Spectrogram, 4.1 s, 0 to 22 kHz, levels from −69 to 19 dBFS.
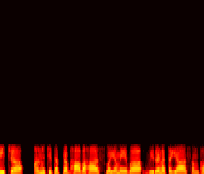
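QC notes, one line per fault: No faults detected.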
